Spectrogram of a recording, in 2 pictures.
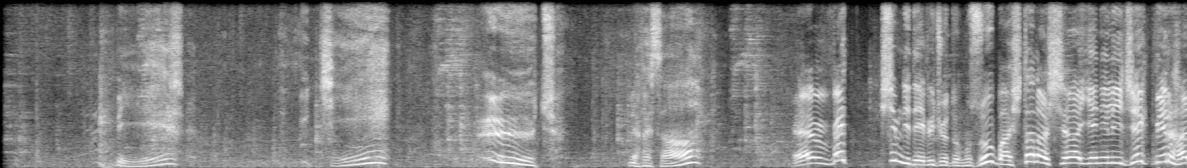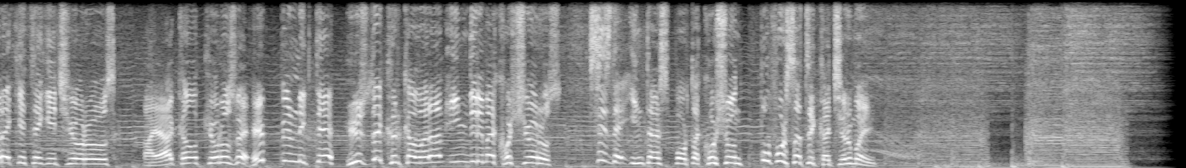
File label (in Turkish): Reklam Yan Karakter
